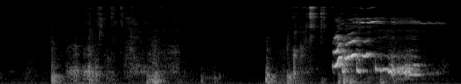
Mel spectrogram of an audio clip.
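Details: Boston Terrier dog playing with a balloon indoors; soft rustling scuffles and breathy bursts, then a louder, tonal whining whimper rising and wavering near the end.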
